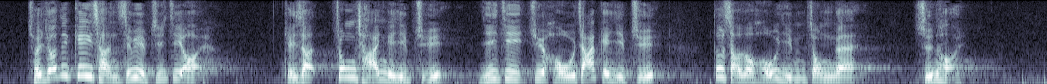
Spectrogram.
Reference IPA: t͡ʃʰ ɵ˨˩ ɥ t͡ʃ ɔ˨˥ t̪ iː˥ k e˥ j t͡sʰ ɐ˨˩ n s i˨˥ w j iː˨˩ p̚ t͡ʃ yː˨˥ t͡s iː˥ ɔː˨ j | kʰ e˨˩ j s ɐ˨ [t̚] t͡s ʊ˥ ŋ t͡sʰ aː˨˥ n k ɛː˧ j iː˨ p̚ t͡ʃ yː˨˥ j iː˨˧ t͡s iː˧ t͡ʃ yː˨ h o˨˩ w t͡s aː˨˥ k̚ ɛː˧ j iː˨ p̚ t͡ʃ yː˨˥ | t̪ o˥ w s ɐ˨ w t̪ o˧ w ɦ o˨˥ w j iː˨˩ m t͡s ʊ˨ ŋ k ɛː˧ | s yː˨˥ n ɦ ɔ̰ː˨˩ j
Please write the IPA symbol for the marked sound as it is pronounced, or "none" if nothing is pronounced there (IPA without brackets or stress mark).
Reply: t̚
